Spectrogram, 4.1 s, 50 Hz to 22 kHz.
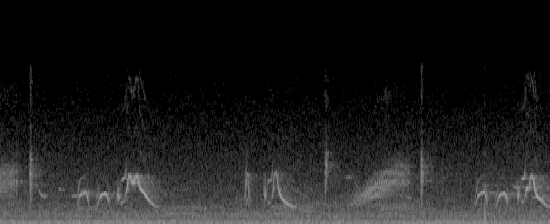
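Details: A Eurasian reed warbler sings at lakes on a fine morning, 28 May 2024: short bursts of chattering notes, each repeated two or three times, with some sharp falling slurs over a steady low rumble.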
